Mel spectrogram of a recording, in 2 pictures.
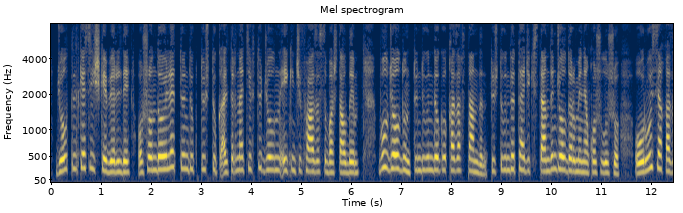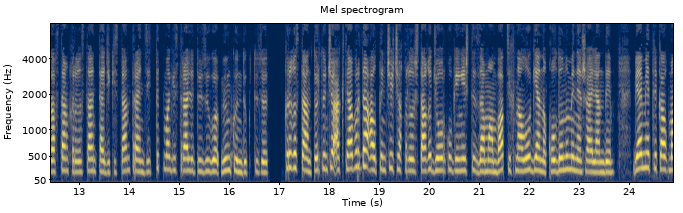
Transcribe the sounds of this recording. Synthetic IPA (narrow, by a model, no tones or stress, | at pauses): d͡ʒo̞lˠt̪ilke̞siiʃke̞be̞ɾild̪io̞ʃo̞nd̪o̞je̞le̞t̪ynd̪ykt̪yʃt̪ykalʲt̪ʲe̞rnat̪ʲift̪yd͡ʒo̞lˠunune̞kint͡ʃifazasɯbɑʃt̪ɑlˠd̪ɯbulˠd͡ʒo̞lˠd̪unt̪ynd̪yɡynd̪ø̞ɡyqʰɑzɑqst̪ɑnd̪ɯnt̪ʰyʃt̪yɡynd̪øt̪ʰad͡ʒikʲi̥st̪ɑnd̪ɯnd͡ʒo̞lˠd̪o̞ɾume̞ne̞ɴqʰo̞ʃulˠuʃuo̞ɾusʲijaqʰɑzɑqst̪ɑɴqʰɯɾʁɯzt̪ɑnt̪ʰad͡ʒikʲist̪ɑnt̪ranzʲit̪ːikmaɡʲist̪ralʲit̪yzyːɡø̞mymkynd̪ykt̪ʰyzø̞t̪̚ | qʰɯɾʁɯzt̪ɑnt̪ʰø̞ɾt̪ynt͡ʃyaktʲabrd̪ɑːlˠt̪ɯnt͡ʃɯt͡ʃʰɑqɯɾɯlˠɯʃt̪ɑʁɯd͡ʒo̞ʁo̞ɾquke̞ŋe̞ʃt̪izɑmɑmbɑp̚tʲe̞χnolˠo̞ɡʲijanɯqʰo̞lˠd̪o̞nuːme̞ne̞nʃɑjlˠɑnd̪ɯbʲɪomʲe̞t̪rʲɪkɑlˠɯq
